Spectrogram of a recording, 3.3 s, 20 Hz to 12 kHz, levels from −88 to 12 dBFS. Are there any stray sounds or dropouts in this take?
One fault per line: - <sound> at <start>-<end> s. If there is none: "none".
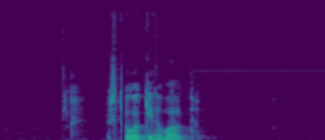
- dropout at 1.2-1.3 s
